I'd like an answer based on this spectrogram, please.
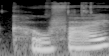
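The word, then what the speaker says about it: Ko-fi: know but I do have a Kofi shop or a coffee shop however that's pronounced I'm pretty sure it's Kofi um but I've been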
